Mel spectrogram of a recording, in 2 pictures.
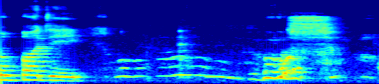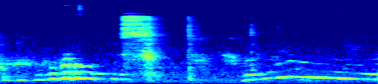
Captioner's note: waivering high voice, 'Shh' interjecting over the top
